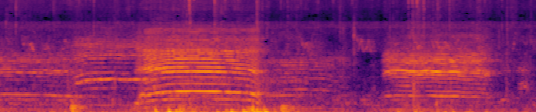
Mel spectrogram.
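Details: Excited lamb bleating outdoors after being let outside on a sheep farm: two long wavering bleats with rich harmonics, the first loud and quavering, the second shorter, over low rumbling background noise.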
